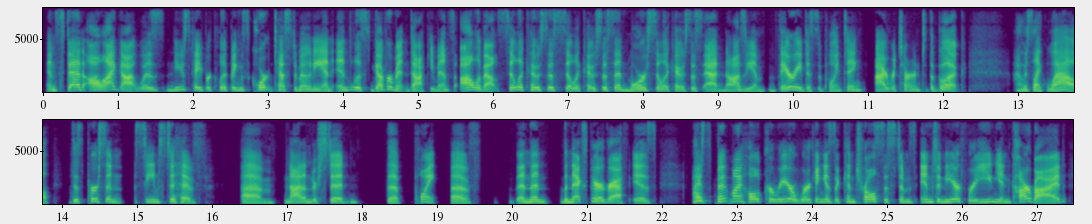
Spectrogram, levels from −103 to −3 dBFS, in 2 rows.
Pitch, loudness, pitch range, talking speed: 210 Hz, -23 LUFS, 190-225 Hz, 140 wpm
